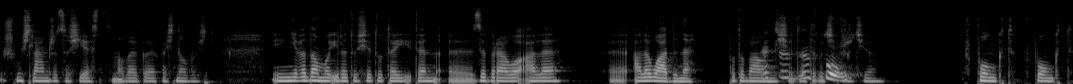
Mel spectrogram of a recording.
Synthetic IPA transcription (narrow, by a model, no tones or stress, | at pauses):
juʂmɘɕlawamʐɛt̪sɔɕjɛst̪nɔ̰vɛɡɔjakaɕnɔvɔɕt͡ɕiɲevʲjad̪ɔmɔʔḭlɛt̪uɕɛt̪ut̪ajt̪ɛn̰zɛbɾawɔ̰ʔa̰lɛ | ʔalɛwad̪nɛ | pɔd̪ɔbawɔmʲiɕɛ̰d̪lat̪ɛɡɔɕɛvʐut͡ɕiwɛm | fpuŋkt̪fpuŋkt̪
